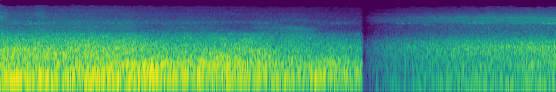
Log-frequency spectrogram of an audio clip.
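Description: Steady outdoor background noise with a low hum, fading slightly, then cutting out to complete silence for a moment about two-thirds through before slowly returning.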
